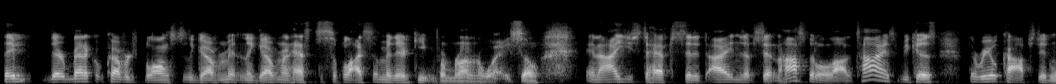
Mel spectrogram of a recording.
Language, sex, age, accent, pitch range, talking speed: English, male, 50-69, American, 100-130 Hz, 265 wpm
